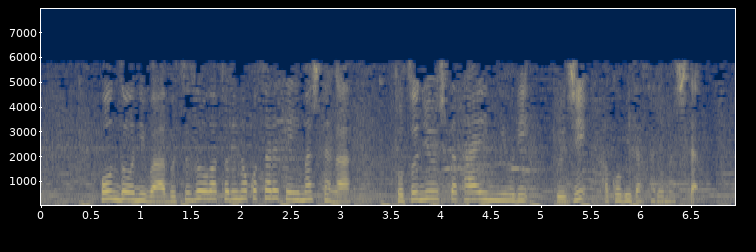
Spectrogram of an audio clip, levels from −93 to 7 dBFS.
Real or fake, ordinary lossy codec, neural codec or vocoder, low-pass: real; MP3, 24 kbps; none; 7.2 kHz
